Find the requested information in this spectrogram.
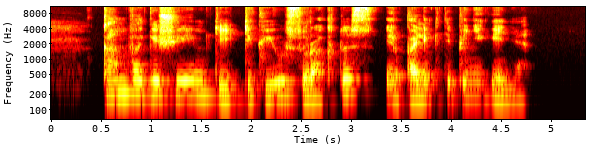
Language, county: Lithuanian, Kaunas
